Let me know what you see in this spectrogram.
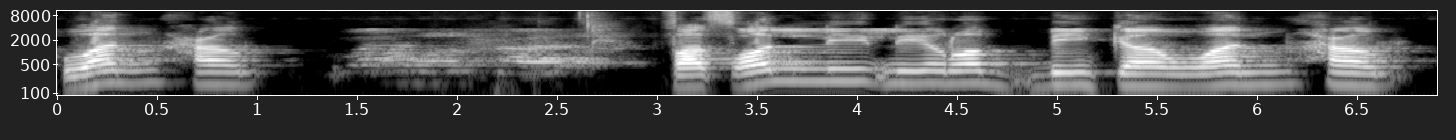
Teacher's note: ناک میں نون کی ادائیگی کے وقت تو جاتی ہے لیکن اس کو ٹھہرانا نہیں, ڈیلے نہیں کرنا, ساتھ ہی اگلا حرف ادا کر دینا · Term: اظہار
